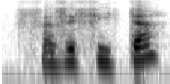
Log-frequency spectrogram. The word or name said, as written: Fita Faze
